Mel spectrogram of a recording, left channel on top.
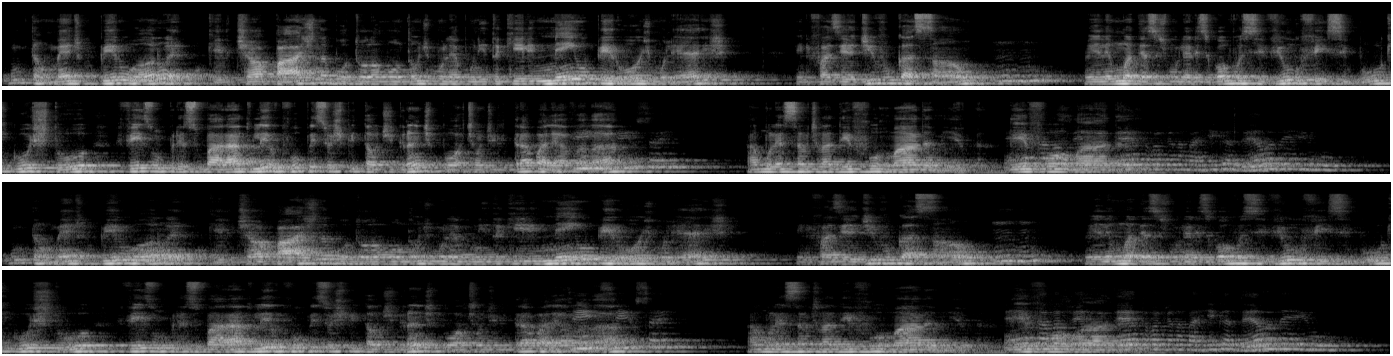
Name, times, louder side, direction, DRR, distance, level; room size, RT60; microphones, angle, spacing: voice 1, 0.1-7.2 7.9-9.8 10.8-14.8 15.1-20.1 21.3-25.3, left 2 dB, 70° left, 7 dB, 0.4 m, -23 dB
voice 2, 9.9-10.4 19.6-20.6 23.9-27.2, equal, 85° right, 0 dB, 0.7 m, -30 dB
2.5 x 2.4 x 4.1 m, 1.2 s
head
